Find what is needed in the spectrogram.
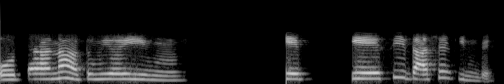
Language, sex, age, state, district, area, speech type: Bengali, female, 18-30, West Bengal, Birbhum, urban, conversation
